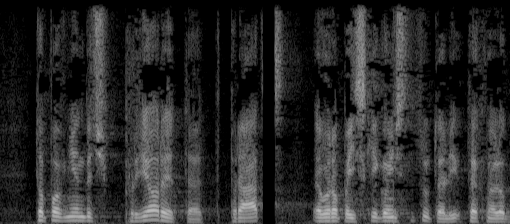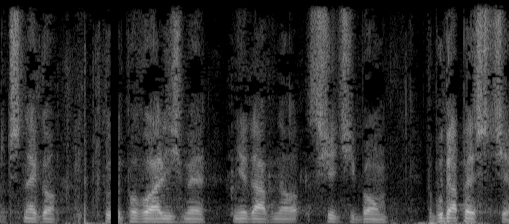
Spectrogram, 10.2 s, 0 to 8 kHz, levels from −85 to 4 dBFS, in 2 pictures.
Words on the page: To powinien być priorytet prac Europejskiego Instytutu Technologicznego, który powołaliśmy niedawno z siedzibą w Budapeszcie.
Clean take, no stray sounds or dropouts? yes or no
no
